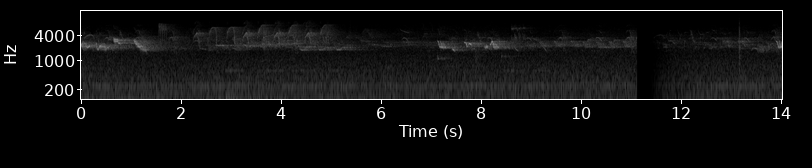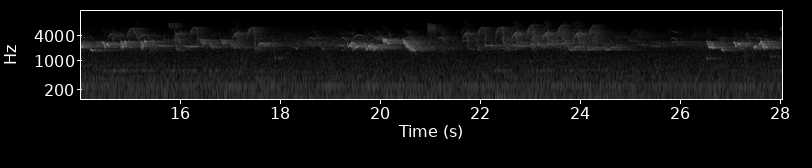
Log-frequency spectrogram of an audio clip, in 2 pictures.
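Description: Birdsong: repeated bouts of quick, high chirping calls over a faint steady hiss, cut off completely for a moment about eleven seconds in.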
